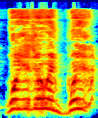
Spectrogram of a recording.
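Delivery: high, loud protest; retold outraged yell. Driver challenging the woman cutting in, re-enacted yell. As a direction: re-enact shouting in disbelief.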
